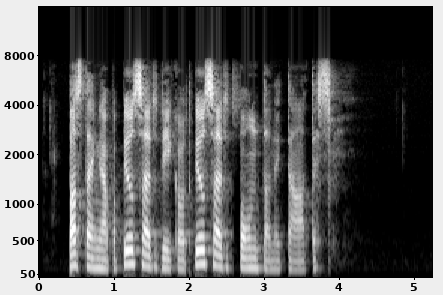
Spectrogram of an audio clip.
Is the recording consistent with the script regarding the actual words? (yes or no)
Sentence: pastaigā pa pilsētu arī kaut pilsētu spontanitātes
yes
